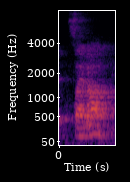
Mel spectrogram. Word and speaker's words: Sidon: an N to no no that's how it's pronounced in English sidon what's the top Lebanese dessert I was F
